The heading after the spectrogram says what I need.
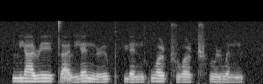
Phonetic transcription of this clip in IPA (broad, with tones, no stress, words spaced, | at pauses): ljä˦ɻe˥˨ɪ̯ t̪ä̰˨˩ljɛ˥˨n ɻɻ̩˦pʰɥɛ˨˦nkwɔ˥˨ ʈ͡ʂwɔ˨˦ ʈ͡ʂʰu˨˦ɻwə˨˦n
